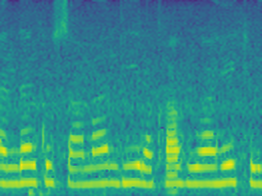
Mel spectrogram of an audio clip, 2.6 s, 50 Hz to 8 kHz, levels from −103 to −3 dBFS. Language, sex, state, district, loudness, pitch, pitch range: Hindi, female, Chhattisgarh, Rajnandgaon, -14 LUFS, 245 Hz, 240-260 Hz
